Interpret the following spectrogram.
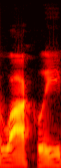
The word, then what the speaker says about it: Lochlea: I'll drop a coupon code for Lockley because, we both really love that distillery and we have some interesting things in from them.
